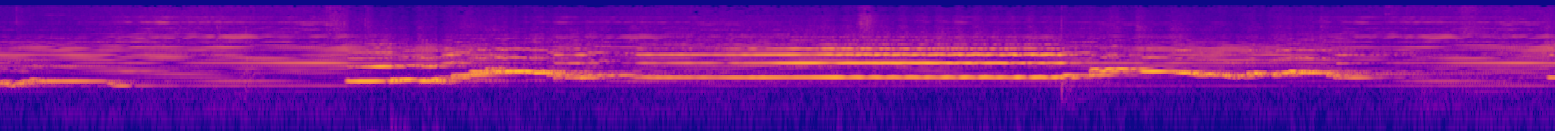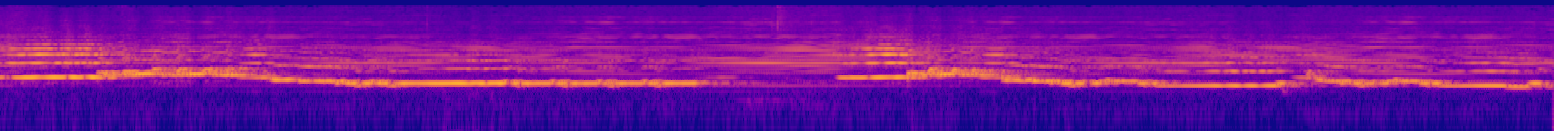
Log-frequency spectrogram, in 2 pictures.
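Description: Bansuri (Indian bamboo flute) playing a slow, unaccompanied alap in raga Mishra Khamaj: long held notes joined by slides and short ornamented turns, in phrases separated by brief breathing pauses, over a steady drone.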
